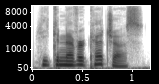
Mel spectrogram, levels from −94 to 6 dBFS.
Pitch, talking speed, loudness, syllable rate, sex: 145 Hz, 255 wpm, -17 LUFS, 5.7 syllables/s, male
